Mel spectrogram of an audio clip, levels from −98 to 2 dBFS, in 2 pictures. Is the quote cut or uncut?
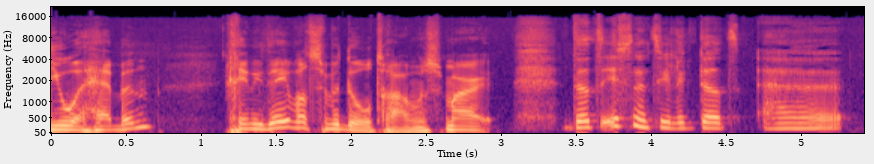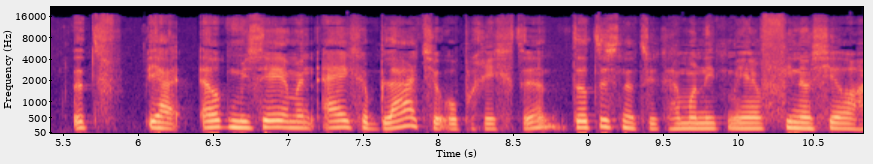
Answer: cut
